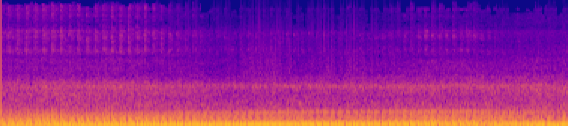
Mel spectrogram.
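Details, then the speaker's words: VW Polo revved after refuelling: uneven, choppy stumbling beat under the roar from a misfire; owner suspects spark plug, coil or clogged injectors, cause not yet found. "se liga rapaziada rapaziada se liga nisso mano como tá falhando e olha aí olha como tá falhando tá fazendo demais mano"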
